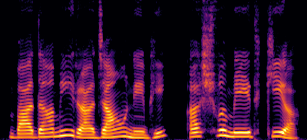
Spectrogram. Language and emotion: Hindi, neutral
